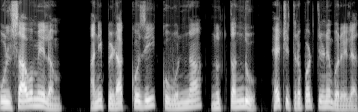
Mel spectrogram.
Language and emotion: Goan Konkani, neutral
